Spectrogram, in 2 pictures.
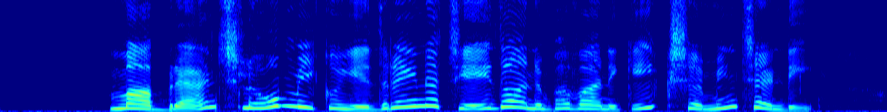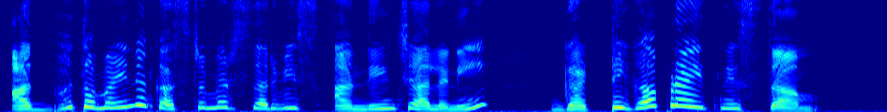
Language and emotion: Telugu, surprised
